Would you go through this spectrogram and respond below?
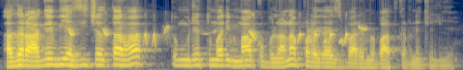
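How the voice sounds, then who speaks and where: A stern schoolmaster bird in a cartoon tale, acted out by a woman. The voice is fairly high and authoritative, with clear noise and birdsong in the background. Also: fast, close to an everyday voice. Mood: scolding. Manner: scolding, authoritative.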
